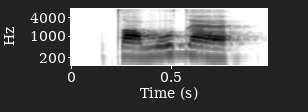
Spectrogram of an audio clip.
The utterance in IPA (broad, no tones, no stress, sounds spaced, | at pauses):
t̪ ɑ β o d æ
